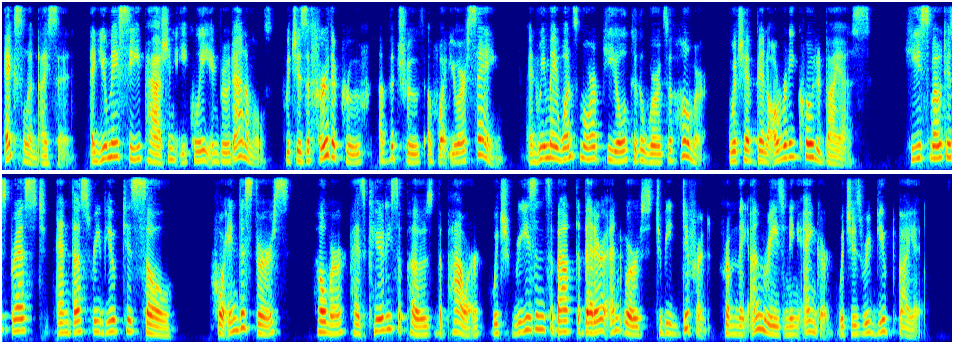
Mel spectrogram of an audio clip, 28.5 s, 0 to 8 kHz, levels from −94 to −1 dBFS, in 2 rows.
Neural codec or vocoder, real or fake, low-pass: codec, 16 kHz, 1.1 kbps, Voila-Tokenizer; fake; 7.2 kHz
